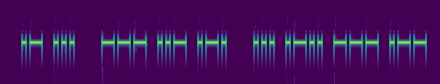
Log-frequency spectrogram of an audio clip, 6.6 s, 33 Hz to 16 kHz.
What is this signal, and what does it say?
Morse code, heard as a keyed tone, about 21 wpm, 700 Hz. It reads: AS OUR SLOW
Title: Sentences from Top 1000 Words - Review Part 2 - 20wpm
